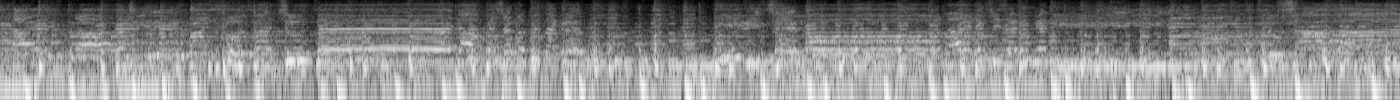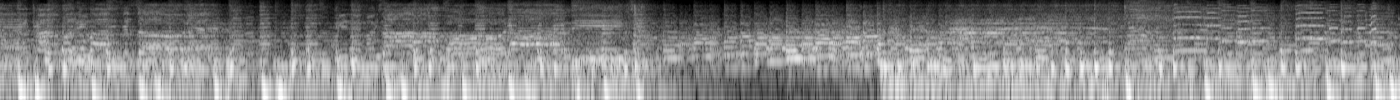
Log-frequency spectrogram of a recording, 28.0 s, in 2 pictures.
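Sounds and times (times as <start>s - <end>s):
man singing: 0.0s - 20.7s
drums: 0.0s - 28.0s
electric bass guitar: 0.0s - 28.0s.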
